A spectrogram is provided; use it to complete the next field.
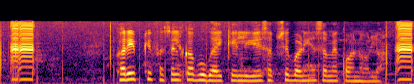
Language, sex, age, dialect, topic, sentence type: Bhojpuri, female, 18-24, Western, agriculture, question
